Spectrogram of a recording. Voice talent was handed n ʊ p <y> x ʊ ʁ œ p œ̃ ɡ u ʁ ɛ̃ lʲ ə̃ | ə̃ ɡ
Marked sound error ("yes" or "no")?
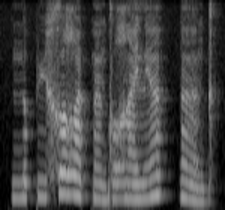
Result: no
